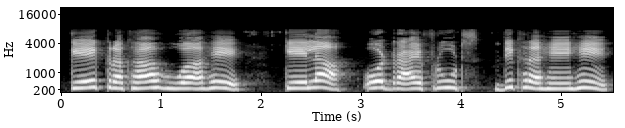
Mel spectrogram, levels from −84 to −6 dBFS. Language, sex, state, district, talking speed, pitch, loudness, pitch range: Hindi, female, Madhya Pradesh, Bhopal, 120 wpm, 275 Hz, -12 LUFS, 255-300 Hz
